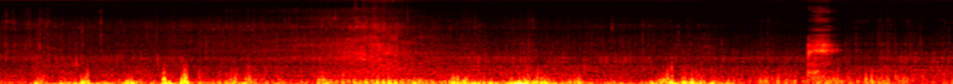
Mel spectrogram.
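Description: Wind buffeting the microphone and road rumble from a moving motorbike, in uneven gusts, with a short burst of hiss about eight seconds in.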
